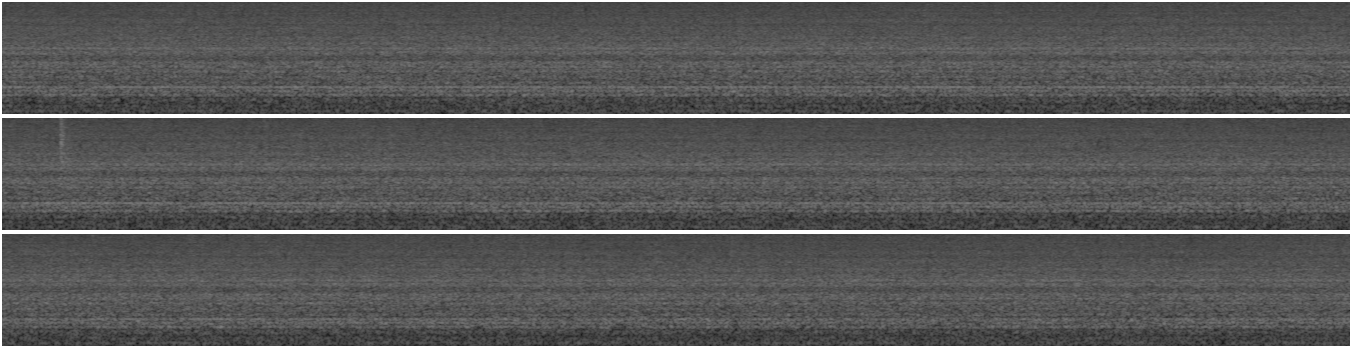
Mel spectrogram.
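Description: Steady hiss with a constant mid-pitched hum from a stove running under a covered pot of steaming baby squash.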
